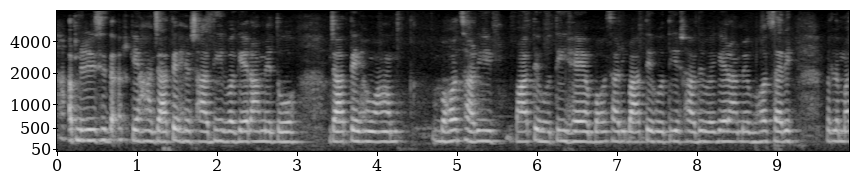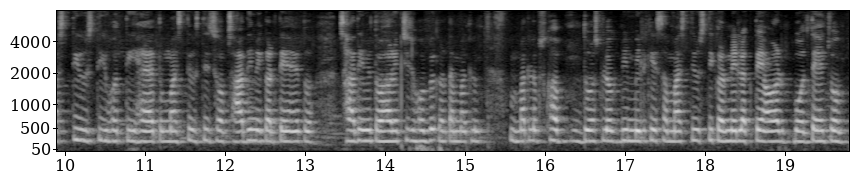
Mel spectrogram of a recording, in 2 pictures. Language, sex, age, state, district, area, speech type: Urdu, female, 30-45, Bihar, Darbhanga, rural, spontaneous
